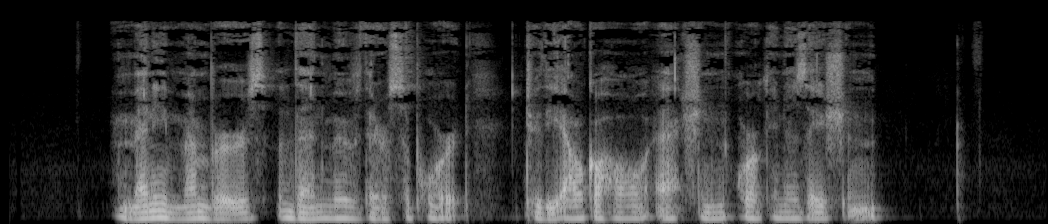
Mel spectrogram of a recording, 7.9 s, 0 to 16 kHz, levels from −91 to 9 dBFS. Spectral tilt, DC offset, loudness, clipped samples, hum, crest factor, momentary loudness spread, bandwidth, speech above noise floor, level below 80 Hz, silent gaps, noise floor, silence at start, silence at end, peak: -5.5 dB/octave; under 0.1%; -23 LUFS; under 0.1%; none; 22 dB; 9 LU; 11.5 kHz; 49 dB; -44 dBFS; none; -72 dBFS; 0.85 s; 1.25 s; -2 dBFS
